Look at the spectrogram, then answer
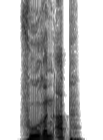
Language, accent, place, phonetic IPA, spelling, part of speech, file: German, Germany, Berlin, [ˌfuːʁən ˈap], fuhren ab, verb, De-fuhren ab.ogg
- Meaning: first/third-person plural preterite of abfahren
